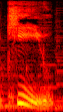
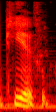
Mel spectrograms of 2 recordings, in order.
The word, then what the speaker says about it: Kyiv: 那首先第一个字呢，念作 Kyiv，这个字呢就是乌克兰的首都基辅，念作 Kyiv 是这一阵子才有的事情。 – 嗯，因为它原本好像是念 Kiev。 Kyiv 的念法好像是比较接近乌克兰语的发音。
